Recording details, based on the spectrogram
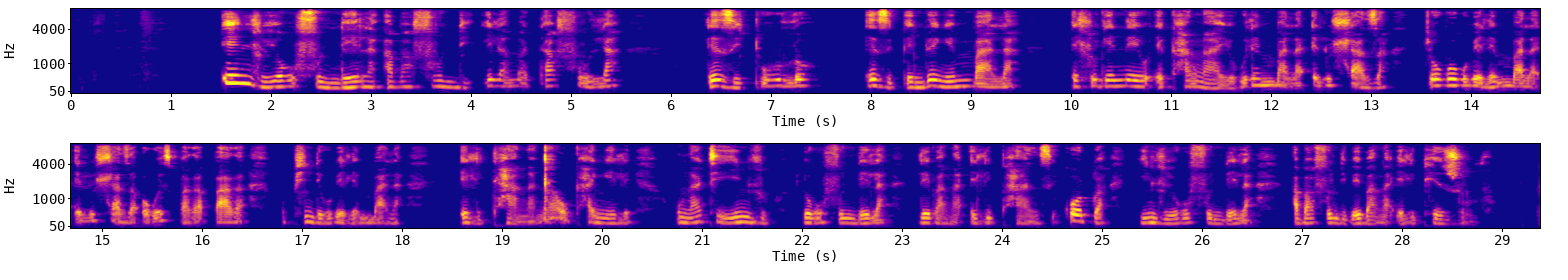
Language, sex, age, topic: North Ndebele, male, 36-49, education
